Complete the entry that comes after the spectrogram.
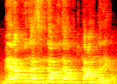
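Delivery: fiery pulpit retelling; forceful preaching. Acted. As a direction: preach the story at full force, voicing each character. Preaches the Naaman story forcefully.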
